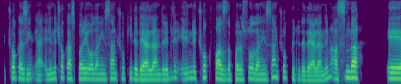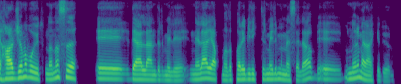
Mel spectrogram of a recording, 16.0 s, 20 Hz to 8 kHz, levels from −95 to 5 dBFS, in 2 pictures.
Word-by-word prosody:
çok 165 -1 -2
az 145 -2 -1
in 140 +1 -7
yani, 130 -1 -8
elinde 140 +3 -5
çok 170 +1 -6
az 150 -4 0
parayı 150 -1 0
olan 145 0 -1
insan 145 +2 -5
çok 150 +1 -13
iyi 155 - -7
de 145 - +1
değerlendirebilir. 135 +4 +1
Elinde 160 +2 -5
çok 185 +3 -5
fazla 140 -3 +3
parası 140 +2 -3
olan 140 -3 0
insan 140 +8 -4
çok 180 -1 -8
kötü 135 -3 -9
de 120 -1 -4
değerlendirebilir. 120 +8 -1
Aslında, 175 +3 +5 0.6
eee, 160 -1 +6
harcama 155 +6 +5
boyutunda 150 -5 0
nasıl, 180 -2 +3 0.4
eee, 150 -2 +1
değerlendirmeli, 125 -4 0
neler 140 +4 +2
yapmalı, 135 -5 0
para 135 +2 +1
biriktirmeli 140 +1 -3
mi 150 - -2
mesela? 130 +5 -3
Bi - - -11
eee, 140 -2 -6
bunları 170 +2 0
merak 125 -8 -1
ediyorum. 110 0 -14
145 Hz, 155 wpm, -25 LUFS, 135-155 Hz, 0.6 s, eee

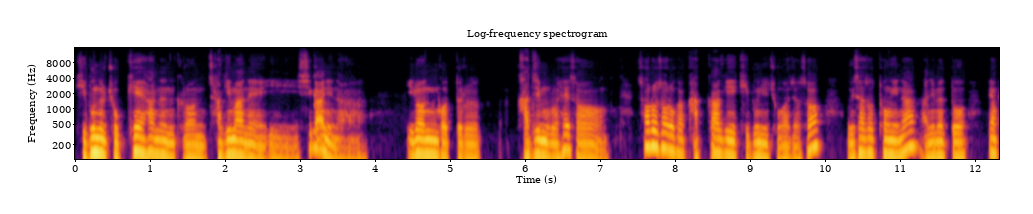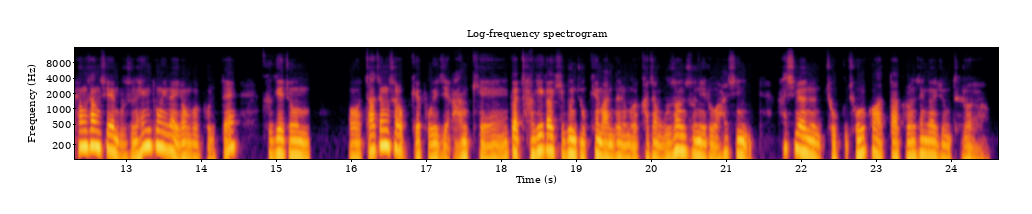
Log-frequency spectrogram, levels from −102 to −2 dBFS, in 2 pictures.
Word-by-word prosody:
기분을 135 +2 +5
좋게 130 +7 +2
하는 125 -5 +2
그런 100 -2 -1
자기만의 110 -5 +2
이 90 -2 -6
시간이나 85 - -1 0.5
이런 125 +1 +4
것들을 105 -2 -1 0.5
가짐으로 115 -2 +1
해서 105 - -1 0.4
서로서로가 170 -8 +2
각각이 120 +2 -1
기분이 105 -1 -1
좋아져서 95 - -2 0.3
의사소통이나 130 - +1
아니면 110 +2 0
또 110 0 0 0.3
그냥 135 -2 +1
평상시에 185 -3 +4
무슨 110 -2 -2
행동이나 185 -1 +3
이런 110 0 +1
걸 105 -1 -4
볼 85 0 -7
때 180 - -1 0.3
그게 125 +2 0
좀 120 -3 +1 0.5
어 105 0 -2
짜증스럽게 160 -5 +1
보이지 100 -3 -2
않게 105 0 -3 0.3
그니까 135 +3 +2
자기가 150 +5 +2
기분 130 -2 +2
좋게 115 +2 -2
만드는 105 -2 +1
걸 95 -1 -3
가장 105 -3 -3
우선순위로 115 -6 +1
하신 120 0 -1 0.4
하시면은 145 - +1
좋 100 -2 -5
좋을 130 +4 0
것 145 - -5
같다 110 -2 -2
그런 110 +1 -2
생각이 120 -2 0
좀 100 -2 -4
들어요. 80 -3 -6
115 Hz, 310 characters per minute, -22 LUFS, 105-135 Hz, 0.5 s, 기분을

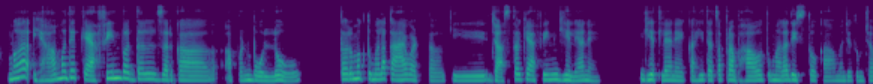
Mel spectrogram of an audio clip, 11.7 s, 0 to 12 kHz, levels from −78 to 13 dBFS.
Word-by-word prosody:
मग 280 +6 +5
ह्यामध्ये 205 +11 +1
कॅफीनबद्दल 220 +2 +3
जर 190 -1 0
का 185 - 0 0.6
आपण 180 +2 -2
बोललो, 165 -2 0 0.6
तर 220 0 +3
मग 245 0 +2
तुम्हाला 220 0 +2
काय 195 -1 +3
वाटतं, 180 -5 -5
की 170 0 -2
जास्त 150 +5 0
कॅफीन 200 +1 +1
घेल्याने 180 -3 -1 0.6
घेतल्याने 185 -3 +1
काही 185 0 -2
त्याचा 190 0 -1
प्रभाव 180 -1 +1
तुम्हाला 185 0 +1
दिसतो 190 -1 0
का? 165 0 -7
म्हणजे 170 0 -6
तुमच्या 165 +1 -8
185 Hz, 130 wpm, -27 LUFS, 170-205 Hz, 0.6 s, मग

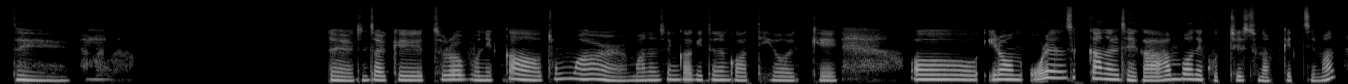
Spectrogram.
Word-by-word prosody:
네. 180 -4 -1 2.6
네. 185 -3 +1
진짜 200 0 -1
이렇게 195 0 0
들어보니까 215 -1 +1
정말 240 -8 0
많은 190 +2 -1
생각이 215 -1 -1
드는 205 -1 -1
것 200 - -2 0.2
같아요. 190 -3 -4
이렇게 185 0 -4 0.7
어 225 -2 +4
이런 225 0 +3
오랜 305 0 +2
습관을 270 -6 +2
제가 185 -3 +2
1 225 +2 +3
번에 235 -2 +3
고칠 190 -1 -4
수는 185 -2 -3
없겠지만 180 - -4
205 Hz, 215 characters per minute, -30 LUFS, 190-225 Hz, 2.6 s, 어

